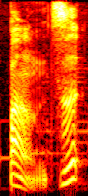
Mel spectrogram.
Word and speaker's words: 本子: 本子, 本子. So that's another third tone, but then a neutral tone following it, right?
